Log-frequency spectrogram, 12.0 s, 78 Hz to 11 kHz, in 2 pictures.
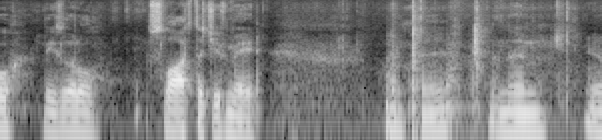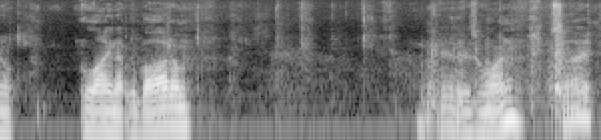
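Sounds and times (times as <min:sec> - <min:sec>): steady low hum: 0:00.0 - 0:12.0
cardboard and tape rustling: 0:07.8 - 0:12.0.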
